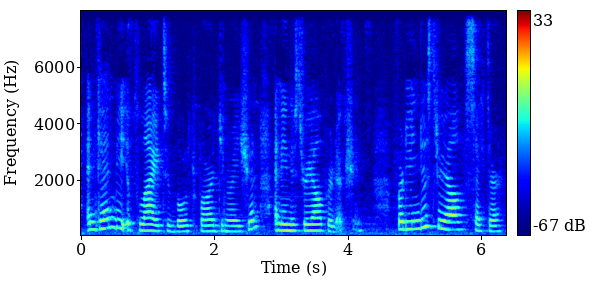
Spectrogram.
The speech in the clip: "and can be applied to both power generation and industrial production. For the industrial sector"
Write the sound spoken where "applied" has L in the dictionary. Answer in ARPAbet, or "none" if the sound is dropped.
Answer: L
